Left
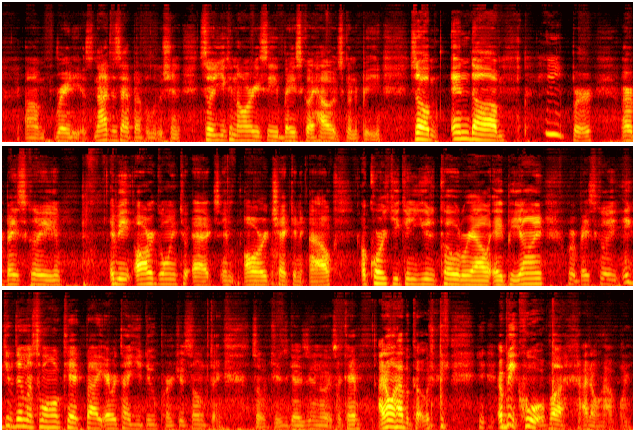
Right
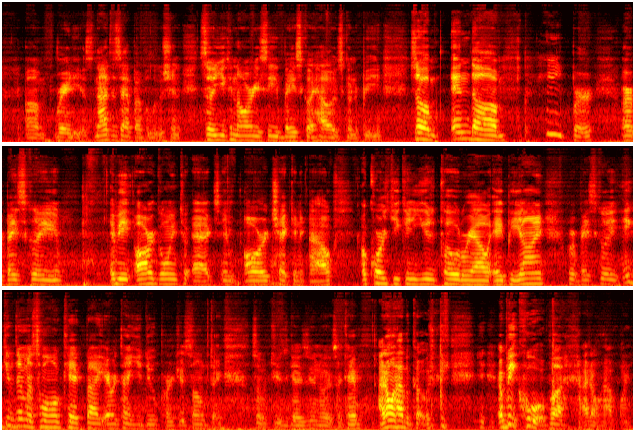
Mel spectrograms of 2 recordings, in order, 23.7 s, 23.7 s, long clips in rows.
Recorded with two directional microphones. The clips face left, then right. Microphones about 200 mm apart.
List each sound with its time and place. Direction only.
0.3 s speech: 40° left (ahead or behind)
7.7 s speech: 40° left (ahead or behind)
